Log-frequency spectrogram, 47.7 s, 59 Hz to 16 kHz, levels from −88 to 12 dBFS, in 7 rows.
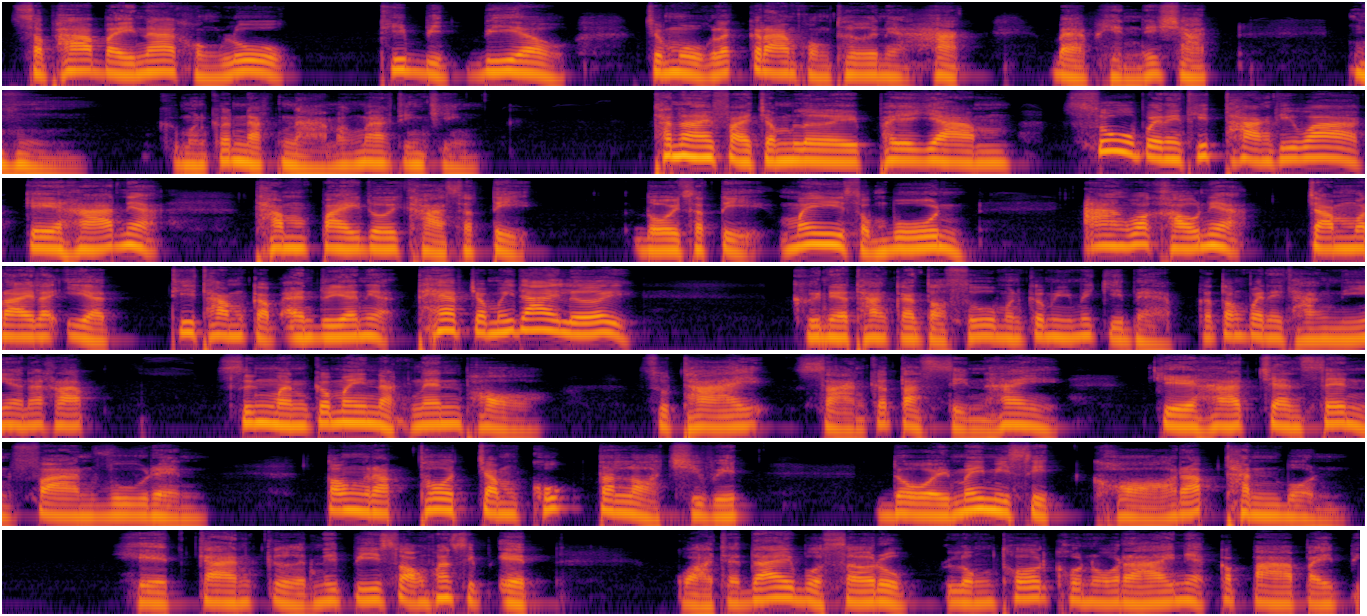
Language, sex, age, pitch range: Thai, male, 60-79, 125-155 Hz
